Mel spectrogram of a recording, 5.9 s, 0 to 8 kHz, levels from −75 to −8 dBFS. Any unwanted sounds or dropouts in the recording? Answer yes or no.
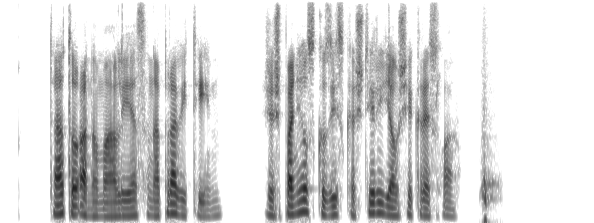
yes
